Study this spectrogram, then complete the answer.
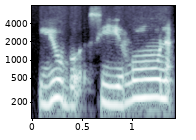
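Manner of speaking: युबसिरूना slow, light bounce on युब; slight jolt. Shown as a demonstration. Teacher showing a light bounce. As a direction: say युबसिरूना slowly with a gentle ब kick. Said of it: "हल्का सा यहाँ झटका दिया जाता है".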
